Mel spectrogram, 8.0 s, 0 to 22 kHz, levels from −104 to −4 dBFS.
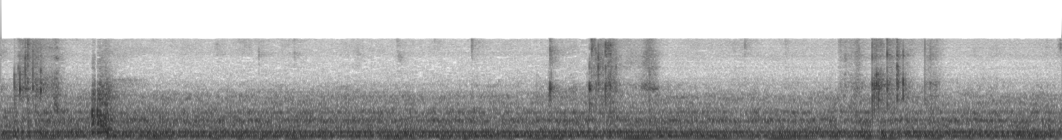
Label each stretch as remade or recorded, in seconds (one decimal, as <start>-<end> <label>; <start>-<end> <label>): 0.0-0.7 remade; 0.7-4.6 recorded; 4.6-8.0 remade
